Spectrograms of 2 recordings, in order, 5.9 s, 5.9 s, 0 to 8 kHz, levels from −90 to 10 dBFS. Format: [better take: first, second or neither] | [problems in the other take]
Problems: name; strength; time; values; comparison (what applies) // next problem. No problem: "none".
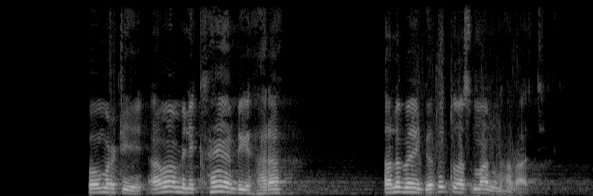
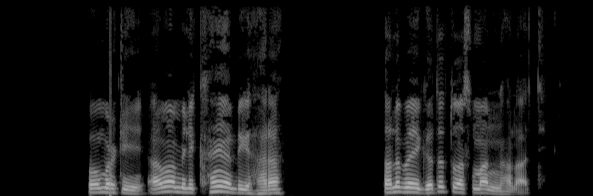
second | noise reduction (neural separator model SepFormer DNS4)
